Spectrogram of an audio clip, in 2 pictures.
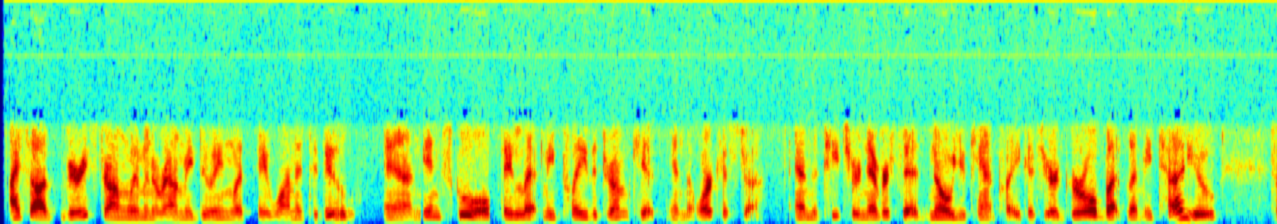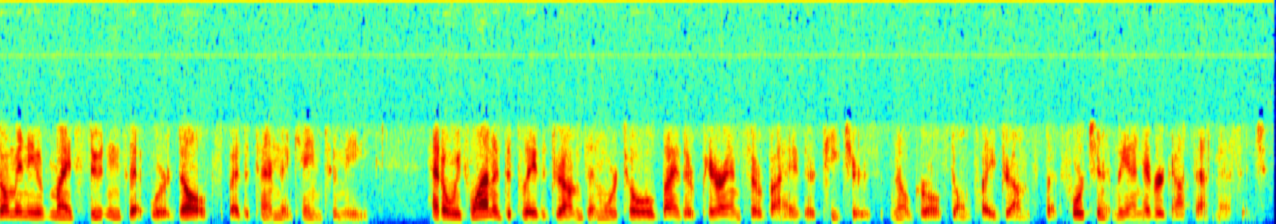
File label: bb female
